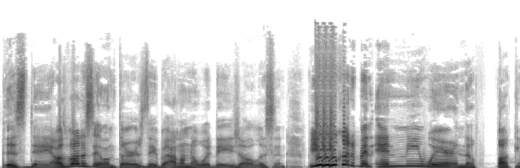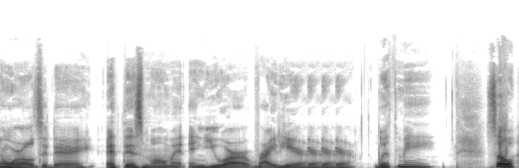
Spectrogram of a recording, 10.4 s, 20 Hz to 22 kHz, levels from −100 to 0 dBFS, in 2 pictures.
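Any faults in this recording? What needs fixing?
Repeated frames stutter the speech at 3.22 s and at 8.28 s. At 3.22 s a block of about 60 ms plays twice more, adding 139 ms up to 3.36 s, which fits a run of three compressed frames. At 8.28 s a 139 ms block plays three extra times, adding 418 ms up to 8.70 s, which fits six frames. The decoder is handed the same data again, so the sound loops and the clip runs long. Fix the writer or sender so each frame is stored or sent only once.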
